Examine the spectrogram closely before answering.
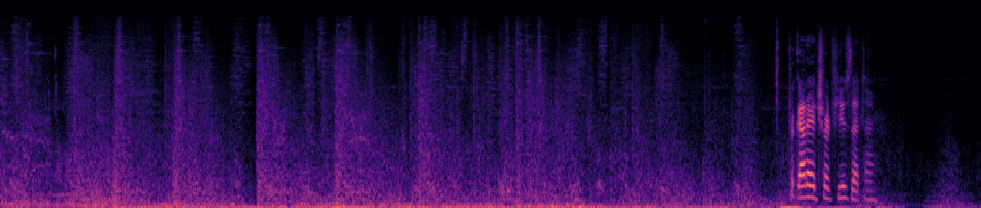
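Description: Magic blasts and explosions crackle and boom in a game fight.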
